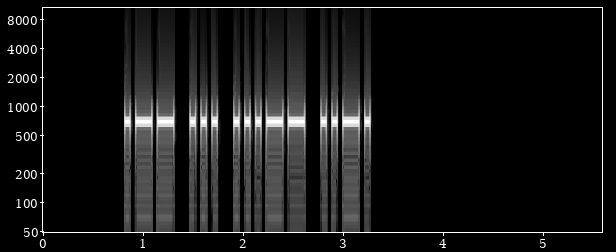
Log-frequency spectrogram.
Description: Morse code, heard as a keyed tone, about 22 wpm, 700 Hz. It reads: WS3F
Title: USA Call Signs - 4 Characters - Repeated 2x - 22wpm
